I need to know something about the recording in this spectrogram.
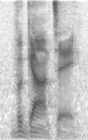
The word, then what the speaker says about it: Vagante: the background is indeed Vagante. I don't know how to pronounce it. Yeah, let's just call it Vagante from now on. Yeah, it's Vagante, so like Vag-ante, like what you would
